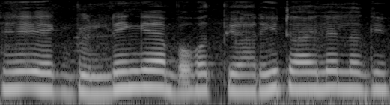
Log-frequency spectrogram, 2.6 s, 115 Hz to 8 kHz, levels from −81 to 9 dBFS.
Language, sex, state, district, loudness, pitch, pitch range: Urdu, female, Andhra Pradesh, Anantapur, -24 LUFS, 215 Hz, 205-220 Hz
